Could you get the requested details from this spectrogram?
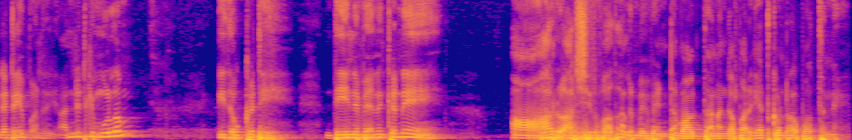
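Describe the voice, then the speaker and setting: A man's voice: a little high, normal speed, gravelly, pauses often, mellow, breathy edge. A man preaching an emphatic sermon at a church night service, urging the congregation to call back answers aloud.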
